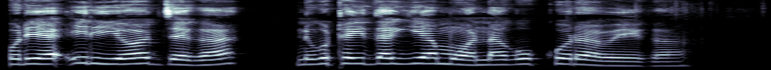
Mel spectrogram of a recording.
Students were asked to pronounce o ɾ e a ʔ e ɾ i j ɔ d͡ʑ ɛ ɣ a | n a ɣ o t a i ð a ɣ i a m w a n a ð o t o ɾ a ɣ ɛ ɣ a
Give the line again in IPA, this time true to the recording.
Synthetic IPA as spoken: o ɾ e a ʔ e ɾ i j ɔ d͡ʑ ɛ ɣ a | n e ɣ o t a i ð a ɣ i a m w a n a ɣ o k o ɾ a w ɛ ɣ a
